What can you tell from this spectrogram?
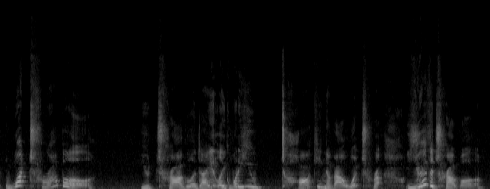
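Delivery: high, drawn-out incredulous outburst; indignant disbelief. Real, not acted. Teller answering Botox Lady's demand, indignant.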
